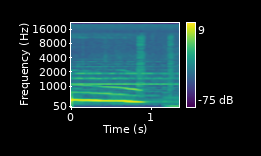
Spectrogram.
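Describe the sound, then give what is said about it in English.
A person imitates a dog's howl: one drawn-out, mournful tone that slides gently downward for just under a second, then breaks off. It is fairly loud, with no talking. “One howl for yes, two howls for no.”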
